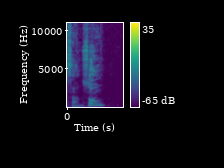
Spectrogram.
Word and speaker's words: Sansón: Sansón, acento en la O.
